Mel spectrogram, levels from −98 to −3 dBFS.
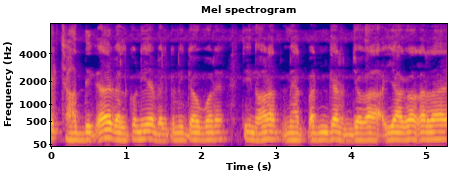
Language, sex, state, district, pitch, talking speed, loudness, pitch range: Hindi, male, Uttar Pradesh, Hamirpur, 130 Hz, 180 wpm, -21 LUFS, 125-135 Hz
